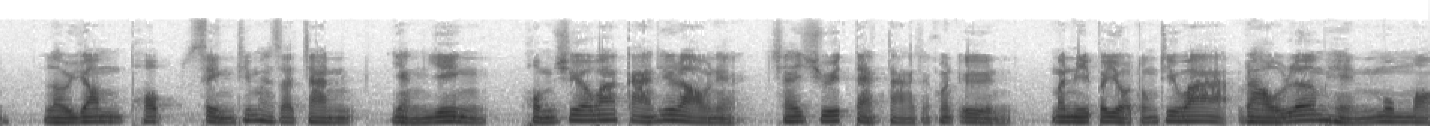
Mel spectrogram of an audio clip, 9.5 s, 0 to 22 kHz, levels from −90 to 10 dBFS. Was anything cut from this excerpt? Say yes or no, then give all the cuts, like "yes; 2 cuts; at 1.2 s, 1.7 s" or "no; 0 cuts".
no; 0 cuts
